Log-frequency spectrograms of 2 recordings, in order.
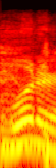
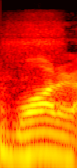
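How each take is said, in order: First: It is said in a Philadelphia accent. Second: It is said in a general American accent. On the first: "I don't say water anymore" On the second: "I say water"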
